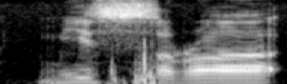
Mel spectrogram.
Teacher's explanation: صاد کی جو صفت ہے سخت اور موٹی ہے، ایسی سخت اس پہ بھی سیٹی کی سی آواز نکلنی چاہیے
